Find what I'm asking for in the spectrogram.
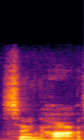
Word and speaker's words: Singha: and every single person was pronouncing it Singha. So I guess if you want to find it or if you want to order it, pronounce it Singha, but otherwise it's Sing soda water.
